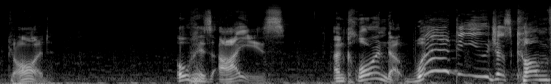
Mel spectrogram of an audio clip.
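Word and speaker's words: Clorinde: And Clorinda, where do you just come from? You gotta have been spying. Or Clorend. I gotta start calling her Clorend. That's how they pronounce it in game.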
